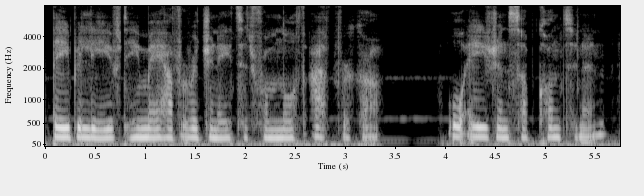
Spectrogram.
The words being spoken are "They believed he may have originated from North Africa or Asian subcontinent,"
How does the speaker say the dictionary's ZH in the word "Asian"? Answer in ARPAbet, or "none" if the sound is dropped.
ZH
